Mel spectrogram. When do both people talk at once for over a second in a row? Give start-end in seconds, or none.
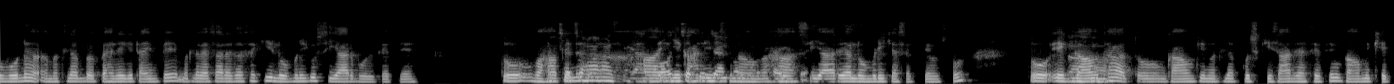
6.4-8.1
